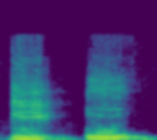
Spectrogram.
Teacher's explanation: Y la I y la U vocales altas. La I vocal anterior alta y la U vocal posterior alta.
